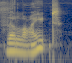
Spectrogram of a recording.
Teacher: we can have a weak form of the because light begins with a consonant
